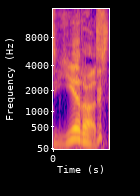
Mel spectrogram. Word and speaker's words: gyros: It's gyros. The G is silent.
